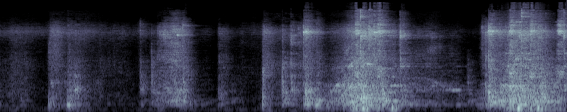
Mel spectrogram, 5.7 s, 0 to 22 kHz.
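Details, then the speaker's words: Craftsman Eager 1 self-propelled mower that ran fine the day before, primed again on a cold day: several pull-cord cranks with brief whirring rasp, never catching; cranks but won't start, owner suspects the cold. "well that sucks this thing ran perfectly fine yesterday it's probably just because it's so cold out right now"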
